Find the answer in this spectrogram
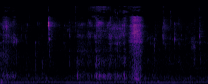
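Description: Faint chewing of a boiled dumpling, with a few small clicks over a steady low hum.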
